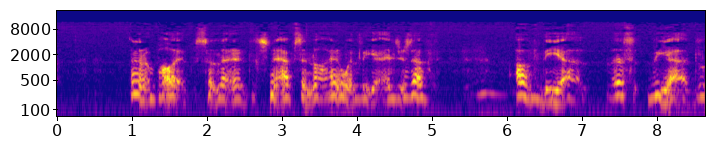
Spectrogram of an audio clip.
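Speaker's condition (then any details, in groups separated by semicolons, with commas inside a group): Cerebellar ataxia from brain tumour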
